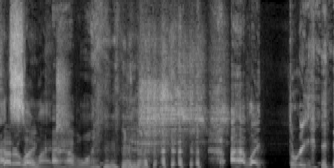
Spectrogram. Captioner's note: laughs; laughs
